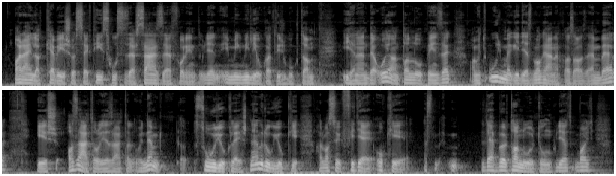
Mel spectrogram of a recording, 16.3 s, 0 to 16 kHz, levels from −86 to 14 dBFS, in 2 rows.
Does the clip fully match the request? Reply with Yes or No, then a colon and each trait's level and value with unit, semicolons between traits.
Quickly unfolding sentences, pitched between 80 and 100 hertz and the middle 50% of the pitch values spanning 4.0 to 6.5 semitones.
Yes: fast, 175 wpm; very low, 95 Hz; average, 4.4 semitones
